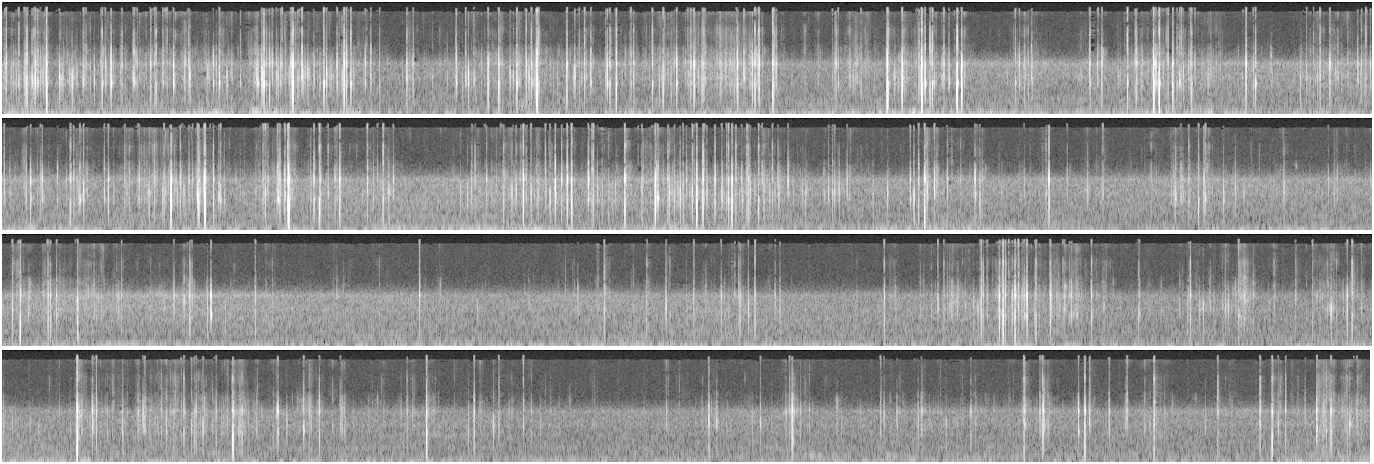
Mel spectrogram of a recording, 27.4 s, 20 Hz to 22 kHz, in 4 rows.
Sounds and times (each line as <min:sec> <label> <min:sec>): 0:00.0 snow fall 0:27.3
